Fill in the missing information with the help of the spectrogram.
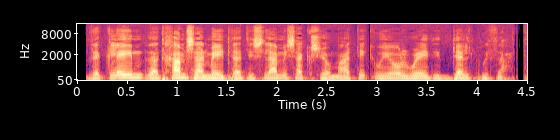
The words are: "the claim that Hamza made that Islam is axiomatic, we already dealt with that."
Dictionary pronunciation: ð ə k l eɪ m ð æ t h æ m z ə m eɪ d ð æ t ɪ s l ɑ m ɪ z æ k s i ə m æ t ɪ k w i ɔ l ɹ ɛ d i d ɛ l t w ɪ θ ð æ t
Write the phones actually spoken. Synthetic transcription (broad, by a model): ð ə k l eɪ m ð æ t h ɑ m s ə m eɪ d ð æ t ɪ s l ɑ m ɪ s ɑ k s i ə m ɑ t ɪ k w i ɔ l ɹ ɛ d i d ɛ l t w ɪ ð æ t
